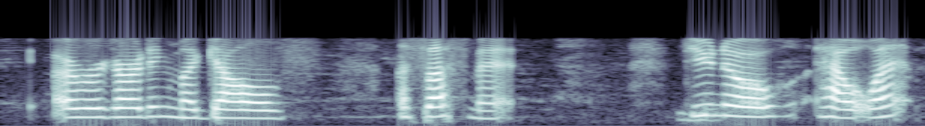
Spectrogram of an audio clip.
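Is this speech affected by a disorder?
No.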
